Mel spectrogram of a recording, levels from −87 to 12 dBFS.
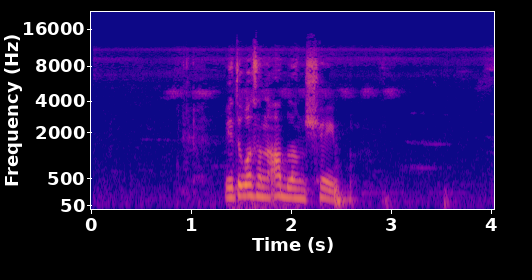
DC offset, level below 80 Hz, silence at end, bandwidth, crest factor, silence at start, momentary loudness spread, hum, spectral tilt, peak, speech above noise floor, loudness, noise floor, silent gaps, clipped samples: under 0.1%; -60 dBFS; 0 s; 14 kHz; 18 dB; 1.1 s; 25 LU; none; -4.5 dB/octave; -14 dBFS; 35 dB; -28 LUFS; -62 dBFS; none; under 0.1%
